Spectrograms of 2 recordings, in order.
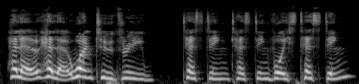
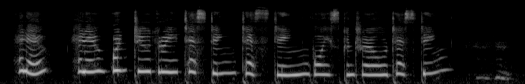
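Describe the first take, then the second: First: Loud, higher playback voice; grumpy toy repeating loudly; yelling toy echo. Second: Very high mic-test squeak; tiny, squeaky mum voice; squeaky mummy voice. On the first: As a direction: bellow the mic test back as the toy. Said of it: "the toy repeated back". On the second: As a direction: test the microphone as a squeaky toy. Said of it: "and she said". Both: Acted.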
